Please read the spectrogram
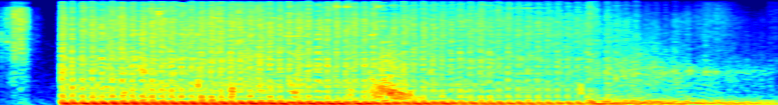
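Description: Belt-fed machine gun firing a long continuous burst of very rapid shots, which fades off near the end, after a brief first burst right at the start.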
